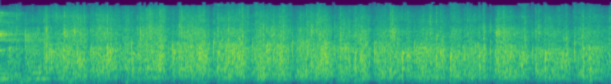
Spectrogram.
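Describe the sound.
Church audience in Hesel applauding to welcome a guest, loud, dense and even clapping from many hands that keeps a constant level from start to finish.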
